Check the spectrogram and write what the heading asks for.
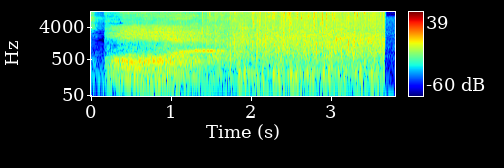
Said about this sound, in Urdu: ویسے تو جم چارمرز کے اس بیان کے بعد ہال تالیوں سے گونج اٹھا مگر وہاں پر ایسے افراد بھی موجود تھے جو تالیاں نہیں بجا رہے تھے اور اس بجٹ سے کچھ خاص خوش نہیں تھے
